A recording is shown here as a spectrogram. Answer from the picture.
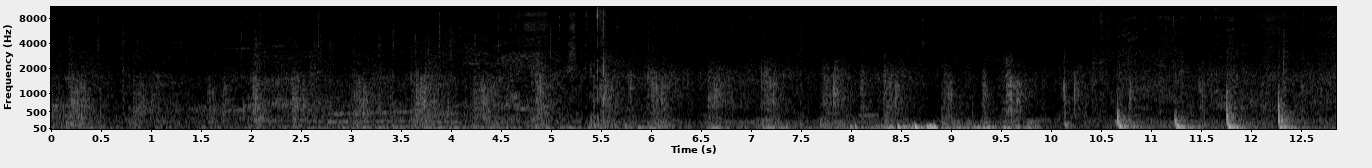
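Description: Footsteps walking on a hard floor, a steady series of steps that become heavier thuds about every half second near the end.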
